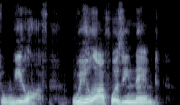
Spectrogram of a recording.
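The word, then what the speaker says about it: Wiglaf: 36 starts this guy's name is wheel off WI GLA f pronounced wheel off wheel off was he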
